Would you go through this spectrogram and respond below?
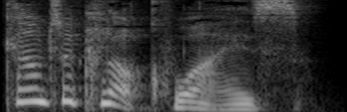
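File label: "counterclockwise", British English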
